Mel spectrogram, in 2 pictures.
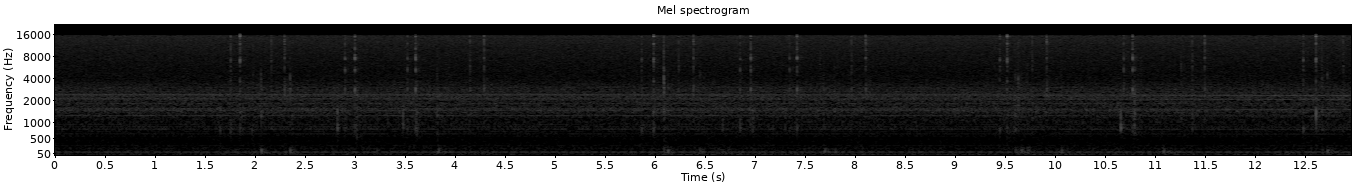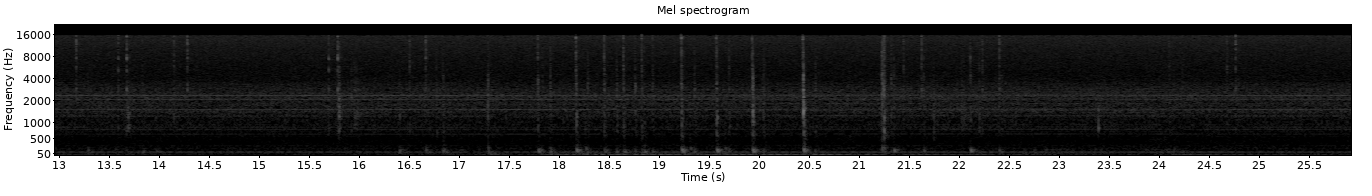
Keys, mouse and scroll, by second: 1.9 click, 2.3 shift+middle click, 3.1 right click, 3.7 right click, 4.0 g, 4.3 middle click, 6.0 shift+click, 6.4 shift+middle click, 7.0 shift+right click, 7.5 right click, 7.8 g, 8.1 middle click, 9.6 shift+click, 9.9 shift+middle click, 10.9 right click, 11.2 g, 11.5 middle click, 12.7 shift+click, 13.1 shift+middle click, 13.7 shift+right click, 14.0 shift+g, 14.3 shift+middle click, 15.9 right click, 16.1-16.4 scroll down 2, 16.7 shift+middle click, 17.9 ctrl+z, 21.6 ctrl+shift+middle click, 21.9-22.9 ctrl+shift+scroll up 4, 22.4 shift+middle click, 24.3 g, 24.9 middle click.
